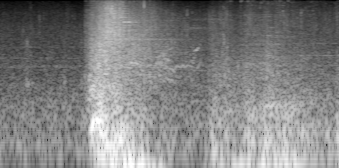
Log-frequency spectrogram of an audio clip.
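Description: A heavy blow strikes an animal with a loud thud.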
